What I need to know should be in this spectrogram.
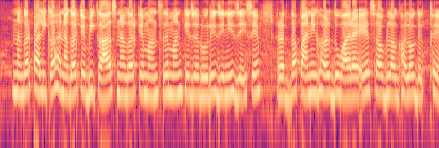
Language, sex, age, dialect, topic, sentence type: Chhattisgarhi, female, 18-24, Central, banking, statement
